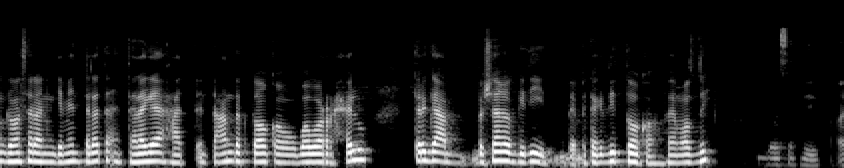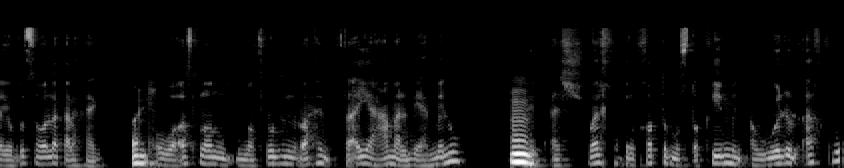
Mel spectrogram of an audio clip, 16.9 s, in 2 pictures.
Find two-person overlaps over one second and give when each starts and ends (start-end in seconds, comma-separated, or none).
none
